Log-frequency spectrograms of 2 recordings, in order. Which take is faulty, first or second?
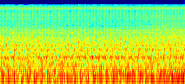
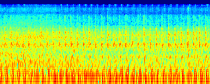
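second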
